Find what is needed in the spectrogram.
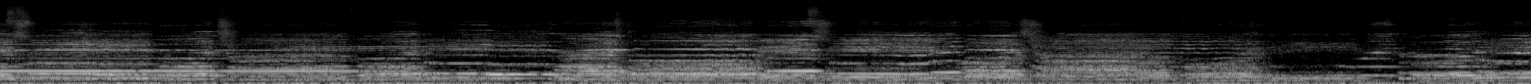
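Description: Mixed-voice choir singing a cappella, men and women together in held chords that move every second or so.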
